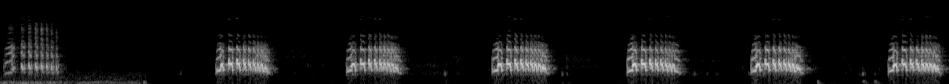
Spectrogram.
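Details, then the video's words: Crane repeating a rolling, pulsed, trumpeting call about every one and a half seconds, seven bursts in all, each broad and rattling. "Голоса птиц как поёт Журавль (Grus)"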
